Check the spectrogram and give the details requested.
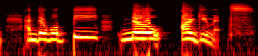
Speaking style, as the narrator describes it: Ed shouted

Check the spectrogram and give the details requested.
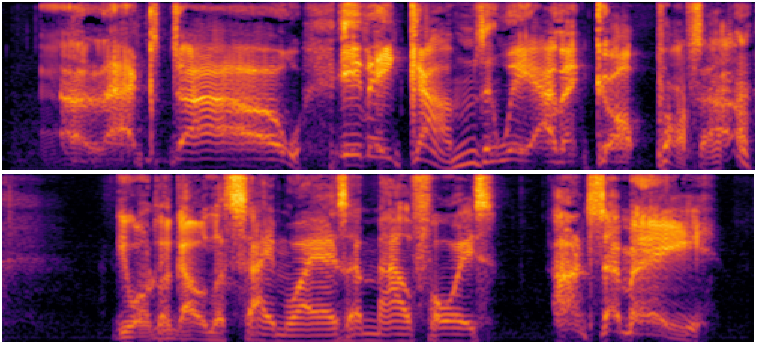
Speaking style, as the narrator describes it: Amicus bellowed

